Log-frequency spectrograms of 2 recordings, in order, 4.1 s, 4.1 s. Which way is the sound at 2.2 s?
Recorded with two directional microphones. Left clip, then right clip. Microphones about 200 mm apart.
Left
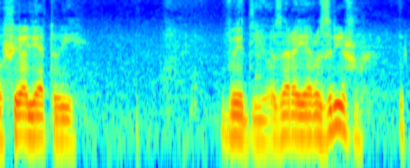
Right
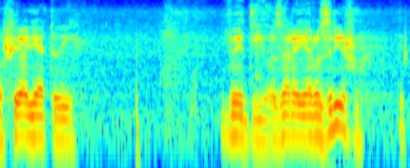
55° left (ahead or behind).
